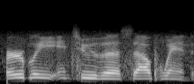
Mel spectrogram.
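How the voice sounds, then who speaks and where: A male flight instructor on a cockpit headset intercom, calmly talking a student pilot through each step in flight. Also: medium pitch, moderate pace, dull audio, a little hiss or hum. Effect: heard over a cockpit headset intercom. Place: small plane cockpit in flight.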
